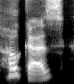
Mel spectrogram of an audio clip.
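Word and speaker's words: Hoka: I know that a couple people in my gym classes, they use hocas. I think that's how you say it. H O K A.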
